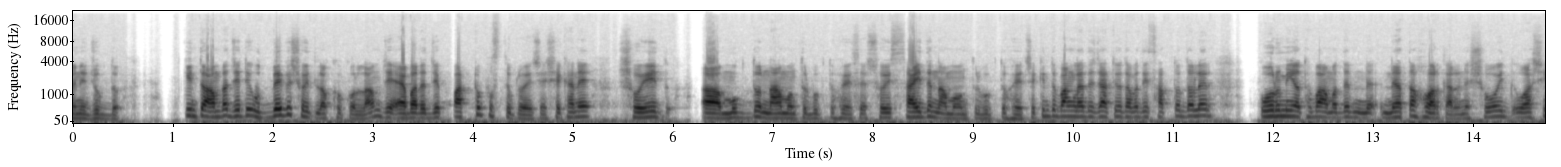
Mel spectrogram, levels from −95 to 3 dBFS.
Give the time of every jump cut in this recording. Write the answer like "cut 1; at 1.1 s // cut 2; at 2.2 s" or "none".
none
